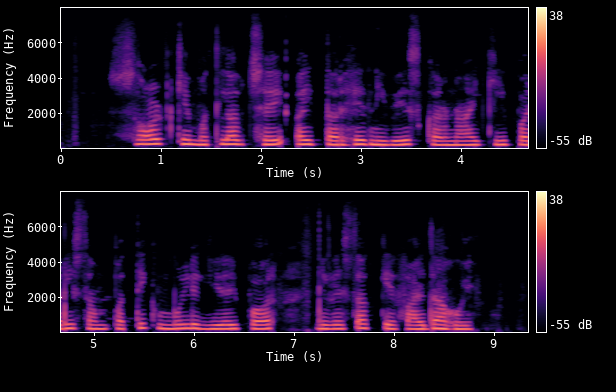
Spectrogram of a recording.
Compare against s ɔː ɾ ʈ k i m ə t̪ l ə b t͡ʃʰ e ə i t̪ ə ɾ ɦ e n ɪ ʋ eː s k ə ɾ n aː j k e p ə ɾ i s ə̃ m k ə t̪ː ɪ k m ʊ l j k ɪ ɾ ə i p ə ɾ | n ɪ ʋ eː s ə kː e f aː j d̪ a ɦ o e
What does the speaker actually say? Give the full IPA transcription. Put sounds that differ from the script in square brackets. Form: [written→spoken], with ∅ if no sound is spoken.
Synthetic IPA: s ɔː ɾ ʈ k [i→e] m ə t̪ l ə b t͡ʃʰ e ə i t̪ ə ɾ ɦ e n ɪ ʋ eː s k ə ɾ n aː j k [e→i] p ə ɾ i s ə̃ m [k→p] ə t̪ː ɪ k m ʊ l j [k→ɡ] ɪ ɾ ə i p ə ɾ | n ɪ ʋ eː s ə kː e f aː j d̪ a ɦ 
